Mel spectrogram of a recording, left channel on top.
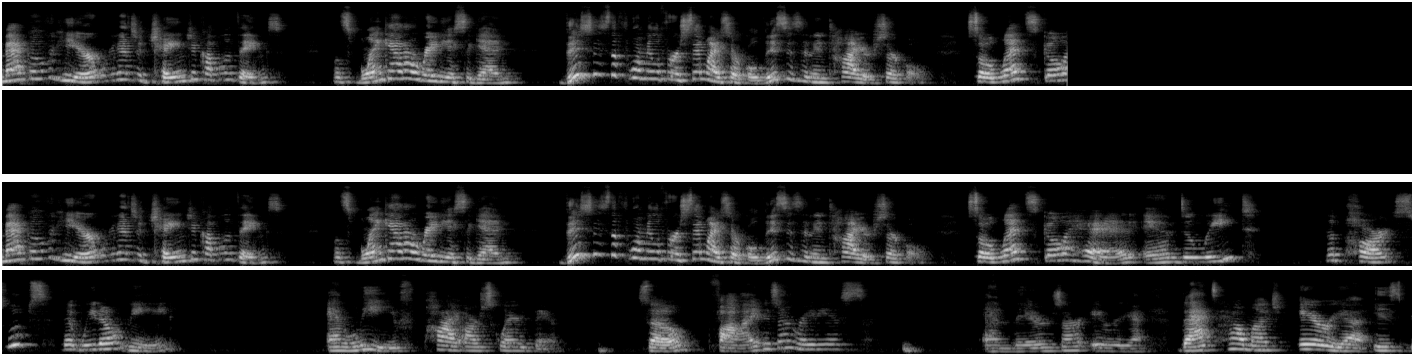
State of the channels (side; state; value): left; drops out; at 10.7 s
